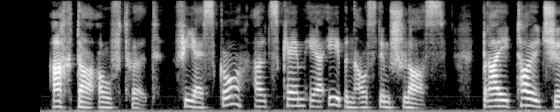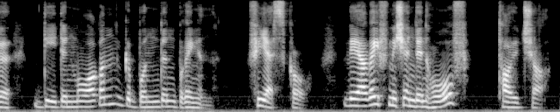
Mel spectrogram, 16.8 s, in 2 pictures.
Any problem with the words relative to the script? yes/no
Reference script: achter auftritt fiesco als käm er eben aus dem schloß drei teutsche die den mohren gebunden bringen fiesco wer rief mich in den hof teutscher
no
